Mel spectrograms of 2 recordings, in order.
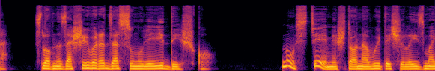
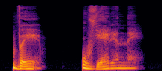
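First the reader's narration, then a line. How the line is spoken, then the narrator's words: Dry-lipped strained whisper. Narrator (Russian): прошептала я, с трудом шевеля пересохшими губами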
